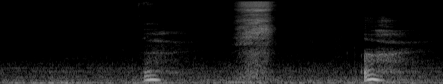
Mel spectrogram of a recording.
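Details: Sneezing about 10–15 minutes after waking from a nap, during worsening allergies attributed to the weather: two short sneeze bursts with a breathy exhale between them in a quiet room.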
